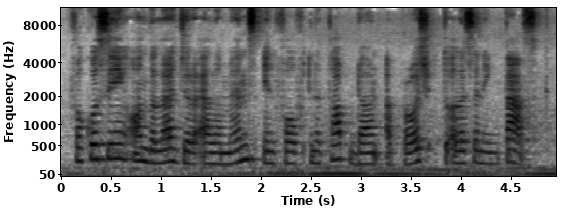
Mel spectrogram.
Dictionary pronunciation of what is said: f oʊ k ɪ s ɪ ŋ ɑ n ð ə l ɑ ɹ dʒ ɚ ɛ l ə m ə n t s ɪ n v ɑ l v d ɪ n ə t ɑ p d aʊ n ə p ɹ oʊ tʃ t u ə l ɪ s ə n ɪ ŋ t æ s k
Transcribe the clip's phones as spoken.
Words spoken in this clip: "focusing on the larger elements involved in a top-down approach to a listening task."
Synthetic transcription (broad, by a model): f oʊ k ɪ s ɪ ŋ ɑ n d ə l ɑ ɹ dʒ ɚ ɛ l ə m ə n t s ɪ n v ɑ l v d ɪ n ə t ɑ p d aʊ n ə p ɹ oʊ tʃ t u ə l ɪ s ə n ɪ ŋ t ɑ s k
